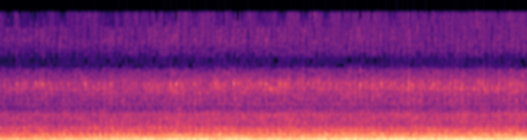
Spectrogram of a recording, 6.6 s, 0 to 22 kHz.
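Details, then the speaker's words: Briggs & Stratton 27 hp V-twin on a Simplicity Prestige mower that had been backfiring and popping; after the Nikki carburetor was replaced with a Chinese carb it idles steady and even, with no misses, knocks or hunting. "Perfect idle. Everything looks good."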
